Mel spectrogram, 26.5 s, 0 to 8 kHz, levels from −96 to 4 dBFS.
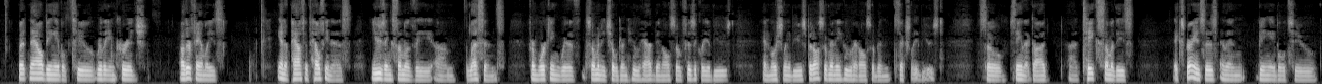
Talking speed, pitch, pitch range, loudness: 135 wpm, 120 Hz, 110-125 Hz, -21 LUFS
